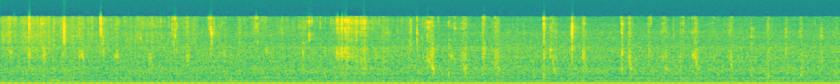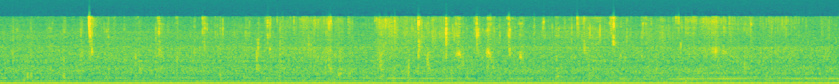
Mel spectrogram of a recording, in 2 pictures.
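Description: Close-miked chewing and biting of crispy fried chicken, with many small crunching crackles scattered throughout, over a steady low hum.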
